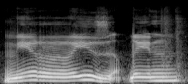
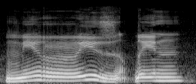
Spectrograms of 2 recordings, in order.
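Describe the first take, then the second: No difference in how they are said.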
